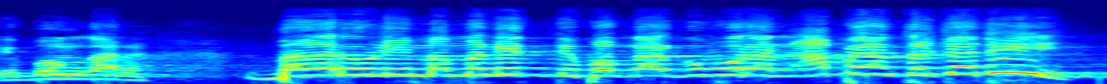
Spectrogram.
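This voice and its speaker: A man preaching a Friday sermon, telling stories with animated, emphatic rises. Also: very high-pitched, brisk. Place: mosque. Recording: echoey hall.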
